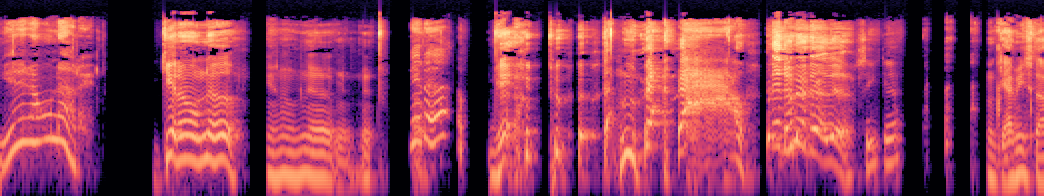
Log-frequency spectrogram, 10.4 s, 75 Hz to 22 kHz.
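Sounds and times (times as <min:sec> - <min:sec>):
speech: 0:00.0 - 0:10.4
strained vocal sound: 0:02.7 - 0:06.8, 0:09.4 - 0:10.4
laughter: 0:04.9 - 0:08.8, 0:09.8 - 0:10.4
person coughing: 0:05.0 - 0:06.8, 0:09.9 - 0:10.4.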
